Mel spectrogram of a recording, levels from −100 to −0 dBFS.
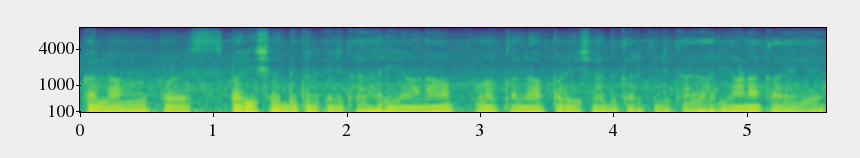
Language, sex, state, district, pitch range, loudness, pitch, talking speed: Hindi, male, Chandigarh, Chandigarh, 110-120 Hz, -14 LUFS, 115 Hz, 160 wpm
